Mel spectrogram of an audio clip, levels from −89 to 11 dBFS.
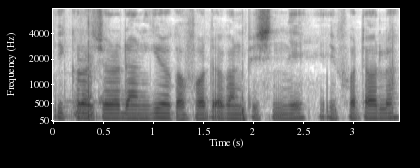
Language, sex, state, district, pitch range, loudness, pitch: Telugu, male, Andhra Pradesh, Sri Satya Sai, 115-125 Hz, -21 LUFS, 120 Hz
